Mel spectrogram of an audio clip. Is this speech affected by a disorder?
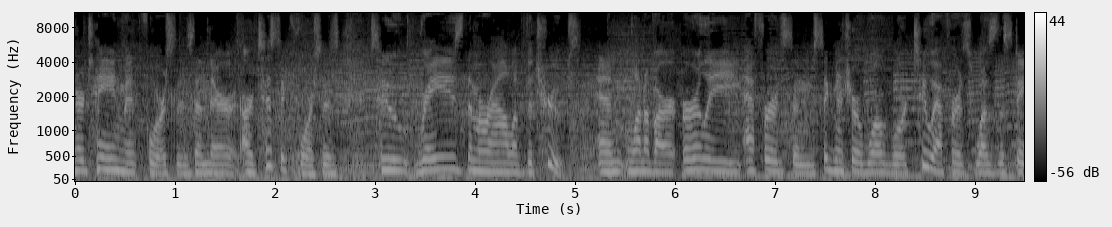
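No.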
